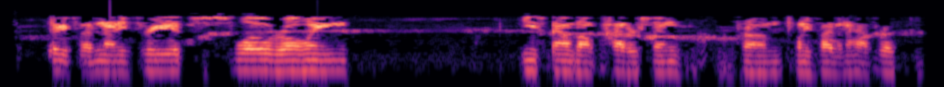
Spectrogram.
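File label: Police 1 Dispatch, Scanner audio recording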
